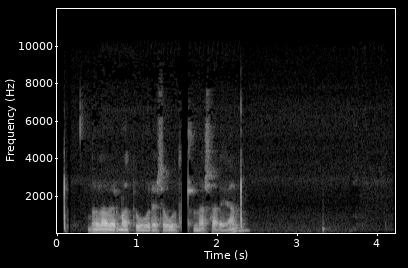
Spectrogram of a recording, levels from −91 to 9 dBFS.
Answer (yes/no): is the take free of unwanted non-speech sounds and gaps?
no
